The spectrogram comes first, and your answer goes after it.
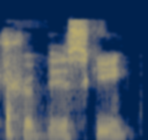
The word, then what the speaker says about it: Trubisky: So he said Trubisky.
